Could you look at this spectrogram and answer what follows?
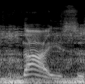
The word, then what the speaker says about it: Dice: Ma Dice si scrive D-A-I-S? – No. – Che non lo capisco, chiedo per un amico. – No, perdona, D-I-C-E.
